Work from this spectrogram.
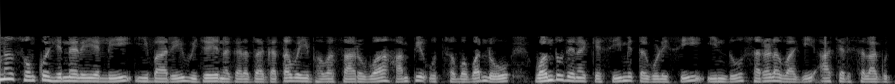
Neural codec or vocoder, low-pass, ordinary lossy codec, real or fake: none; 3.6 kHz; none; real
